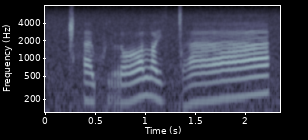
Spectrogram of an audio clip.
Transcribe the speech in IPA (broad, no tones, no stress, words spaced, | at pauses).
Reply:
ǁʰaxʷrɔlˠɪz ɡ͡ǀaː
